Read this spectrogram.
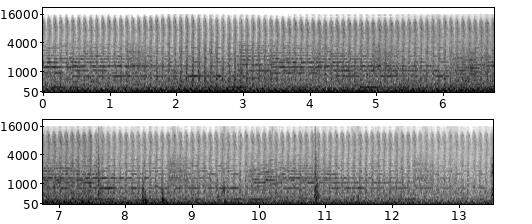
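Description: A helicopter's rotor drones loudly and then winds down.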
